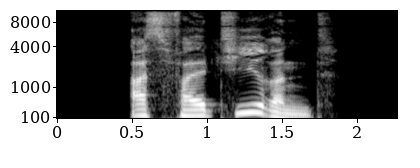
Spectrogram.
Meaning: present participle of asphaltieren
- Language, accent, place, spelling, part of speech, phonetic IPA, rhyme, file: German, Germany, Berlin, asphaltierend, verb, [asfalˈtiːʁənt], -iːʁənt, De-asphaltierend.ogg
